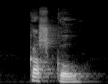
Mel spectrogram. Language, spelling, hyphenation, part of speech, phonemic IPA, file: Dutch, casco, cas‧co, noun, /ˈkɑs.kɔː/, Nl-casco.ogg
- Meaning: shell of a building, car or ship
